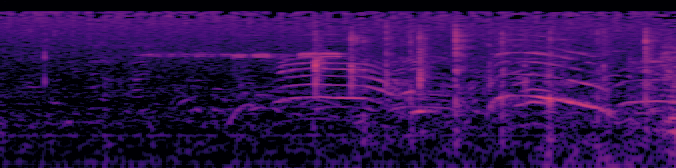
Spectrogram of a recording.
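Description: Near silence, with a few faint, high-pitched distant shouts from the football field in the second half.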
